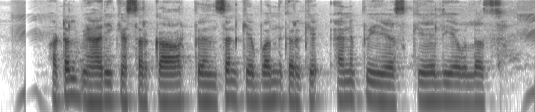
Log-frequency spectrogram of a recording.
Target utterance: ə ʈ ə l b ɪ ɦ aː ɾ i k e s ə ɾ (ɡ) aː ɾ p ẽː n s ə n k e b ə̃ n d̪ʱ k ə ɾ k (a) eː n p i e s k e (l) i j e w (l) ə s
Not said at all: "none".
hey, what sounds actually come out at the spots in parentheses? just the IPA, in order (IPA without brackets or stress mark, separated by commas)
k, e, l, l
